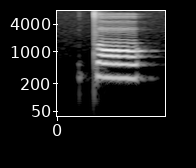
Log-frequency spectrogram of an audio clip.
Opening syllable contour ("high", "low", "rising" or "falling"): high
